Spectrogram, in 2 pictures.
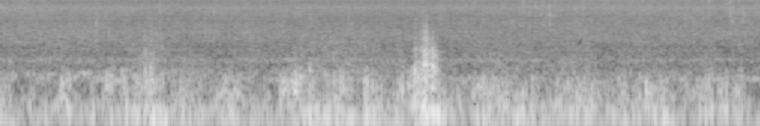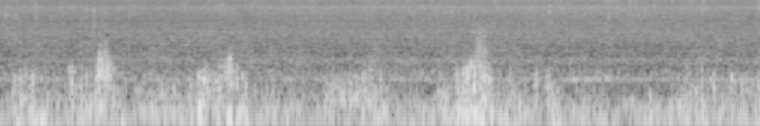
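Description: Wind buffeting the microphone in irregular gusts, over the low rumble of a freight train's cars rolling past.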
